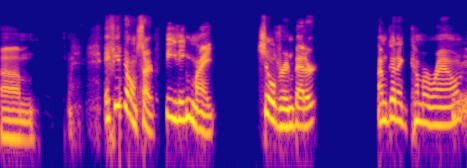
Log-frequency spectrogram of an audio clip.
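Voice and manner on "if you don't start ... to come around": entitled, complaining, demanding voice. Reading a mother's voicemail to the school aloud: inner Karen voice. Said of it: "channel my, my inner Karen".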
